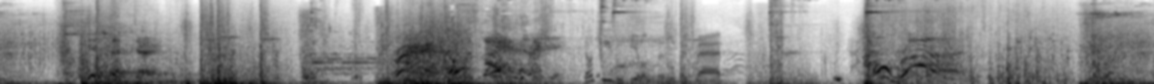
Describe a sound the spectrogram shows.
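Game effects burst and crackle with blasts and impacts.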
